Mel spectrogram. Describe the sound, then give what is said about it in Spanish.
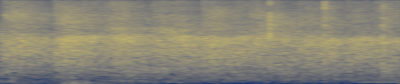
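Applause after a poetry reading: a steady, dense wash of many clapping hands at a fairly loud, even level throughout, with no break or clear fade. “Un fuerte aplauso para”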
